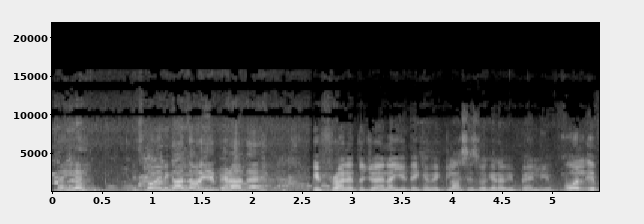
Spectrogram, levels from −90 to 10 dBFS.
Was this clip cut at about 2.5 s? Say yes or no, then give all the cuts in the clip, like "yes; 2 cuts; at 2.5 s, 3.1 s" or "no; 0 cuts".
yes; 1 cut; at 2.5 s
